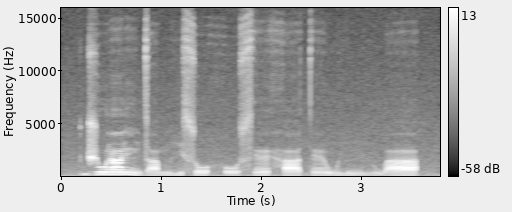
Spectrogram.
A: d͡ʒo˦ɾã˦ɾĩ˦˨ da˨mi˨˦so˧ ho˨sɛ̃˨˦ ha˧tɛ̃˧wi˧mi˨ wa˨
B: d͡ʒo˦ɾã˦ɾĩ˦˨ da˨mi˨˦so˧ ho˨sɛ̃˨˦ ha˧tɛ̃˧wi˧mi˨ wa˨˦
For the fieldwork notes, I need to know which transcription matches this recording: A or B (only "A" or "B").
B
